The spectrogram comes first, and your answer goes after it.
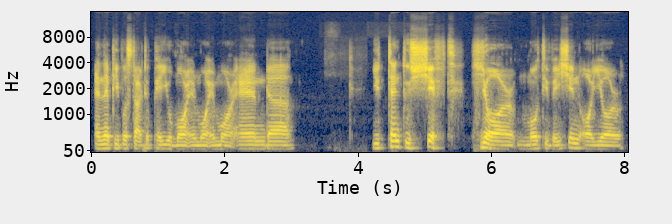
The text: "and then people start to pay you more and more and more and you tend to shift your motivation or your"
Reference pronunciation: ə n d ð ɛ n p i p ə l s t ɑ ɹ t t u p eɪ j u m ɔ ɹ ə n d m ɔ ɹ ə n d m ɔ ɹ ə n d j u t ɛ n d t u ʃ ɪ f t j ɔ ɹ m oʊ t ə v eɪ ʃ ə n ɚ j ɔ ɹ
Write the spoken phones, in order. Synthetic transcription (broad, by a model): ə n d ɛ n p i p ə l s t ɑ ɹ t t u p eɪ j u m ɔ ɹ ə n m ɔ ɹ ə n m ɔ ɹ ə n d j u t ɛ n t u ʃ ɪ f t j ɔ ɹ m oʊ t ə v eɪ ʃ ə n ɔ j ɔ ɹ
